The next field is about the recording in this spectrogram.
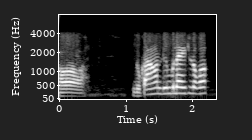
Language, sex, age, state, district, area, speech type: Assamese, male, 30-45, Assam, Dibrugarh, rural, conversation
